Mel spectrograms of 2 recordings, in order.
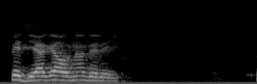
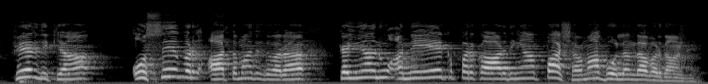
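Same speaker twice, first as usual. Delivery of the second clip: loud, raised preacher's call; fiery preaching; 3 semitones higher, 6 dB louder than usual. Acted. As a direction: proclaim it to the whole church. Preaching at full force. (ਜੋਸ਼ੀਲਾ ਉੱਚਾ ਪ੍ਰਚਾਰ)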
